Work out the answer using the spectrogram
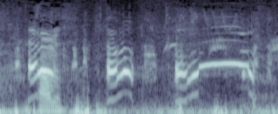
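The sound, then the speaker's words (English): Ducks quacking and honking, heard as a few loud, nasal, strongly tonal call bursts that come in irregular groups over a low rumbling background. “You're probably hearing the ducks in the background, by the way.”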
